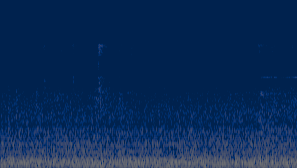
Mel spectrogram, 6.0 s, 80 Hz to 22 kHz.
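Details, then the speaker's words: Yanmar engine with 14,000 hours, after repaired fuel pump, new injectors, repaired head with leaking head gasket and new thermostat, being run to watch for leaks: low, steady rumble at constant speed, no knocking or stumbling; healthy idle. "so i will start the engine now maybe you will be able to hear it run and it starts pretty good for a 14 000 hours machine"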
